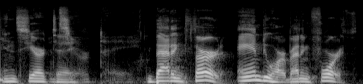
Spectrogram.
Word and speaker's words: Inciarte: Inciarte? Inciarte.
